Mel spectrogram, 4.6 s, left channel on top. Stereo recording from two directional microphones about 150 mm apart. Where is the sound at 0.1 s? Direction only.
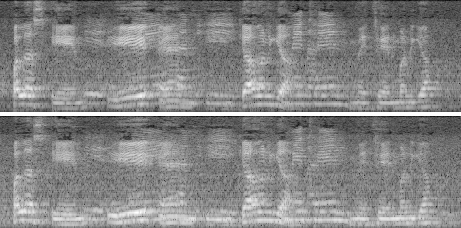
40° left (ahead or behind).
